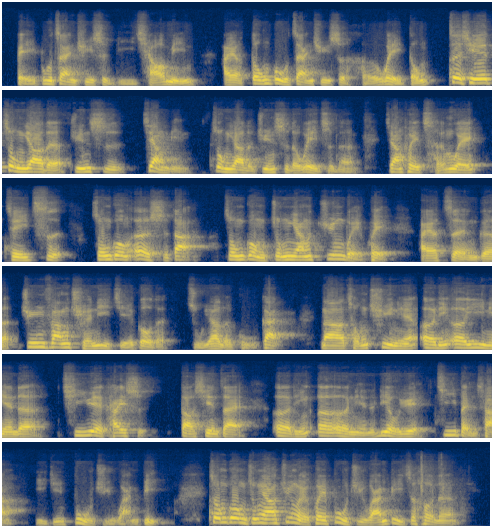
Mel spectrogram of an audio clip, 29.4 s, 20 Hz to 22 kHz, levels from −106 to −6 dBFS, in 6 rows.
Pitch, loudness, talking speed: 175 Hz, -20 LUFS, 245 characters per minute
